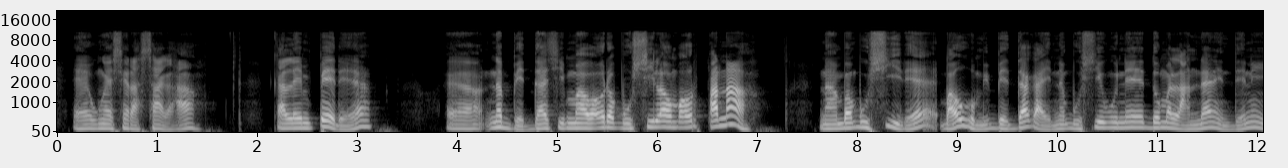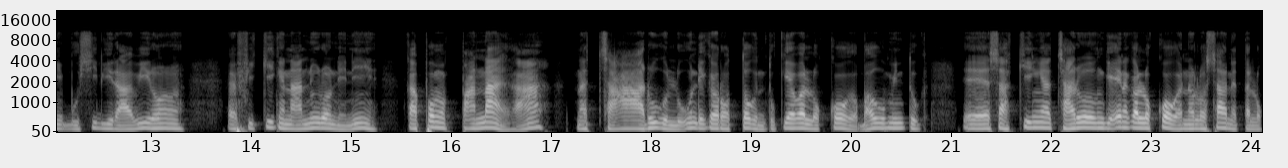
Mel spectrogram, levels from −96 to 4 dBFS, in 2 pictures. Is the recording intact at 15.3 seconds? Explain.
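Yes, the speech at 15.3 seconds is intact, with no dropout, click, distortion or other technical fault at that moment.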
